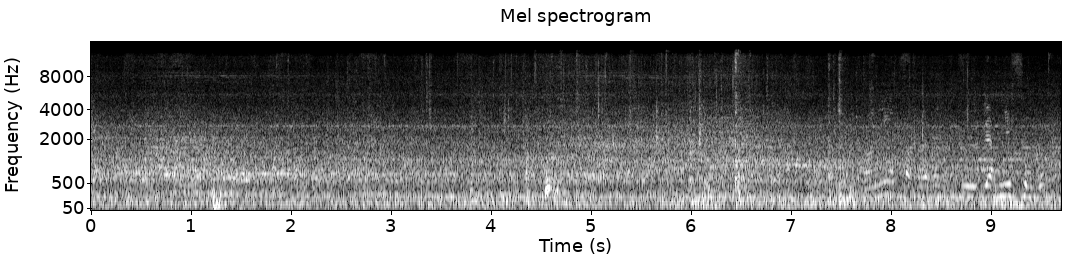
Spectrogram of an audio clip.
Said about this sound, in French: On amène les caisses qui vont être livrées en chariot élévateur. Voilà, c'est ce qu'il y a de plus simple. Jusqu'au camion.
